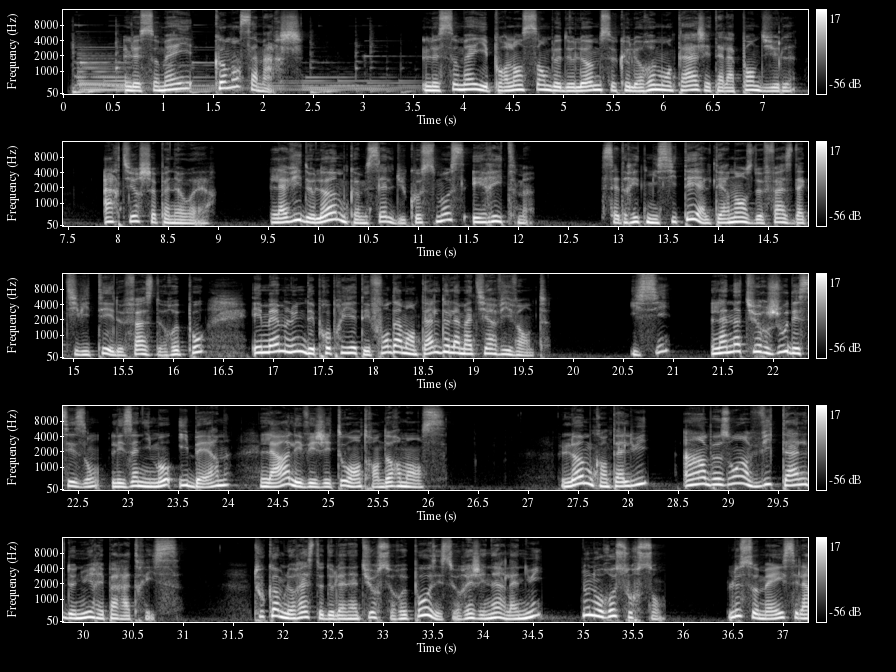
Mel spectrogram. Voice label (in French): narration livre bien-être, voix; Flammarion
